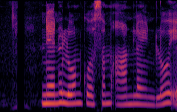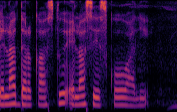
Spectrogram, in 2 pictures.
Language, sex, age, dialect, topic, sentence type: Telugu, female, 25-30, Southern, banking, question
